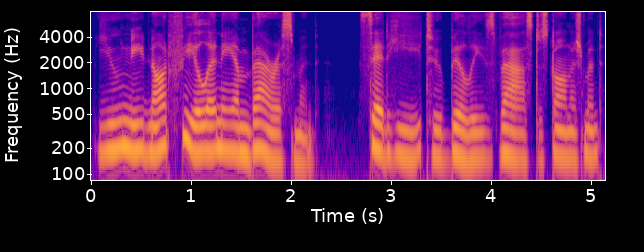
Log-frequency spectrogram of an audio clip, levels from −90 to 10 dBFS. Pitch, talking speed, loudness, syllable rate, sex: 170 Hz, 140 wpm, -18 LUFS, 4.3 syllables/s, female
